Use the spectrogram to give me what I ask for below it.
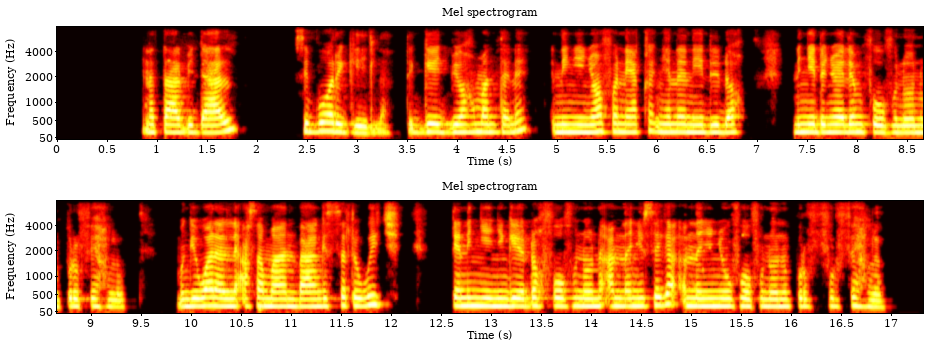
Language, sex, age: Wolof, female, 18-24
